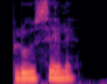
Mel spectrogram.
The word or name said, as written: blodcelle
